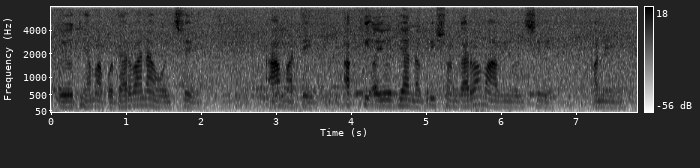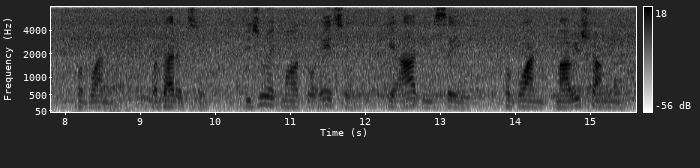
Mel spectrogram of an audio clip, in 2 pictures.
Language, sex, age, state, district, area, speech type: Gujarati, female, 45-60, Gujarat, Junagadh, urban, spontaneous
